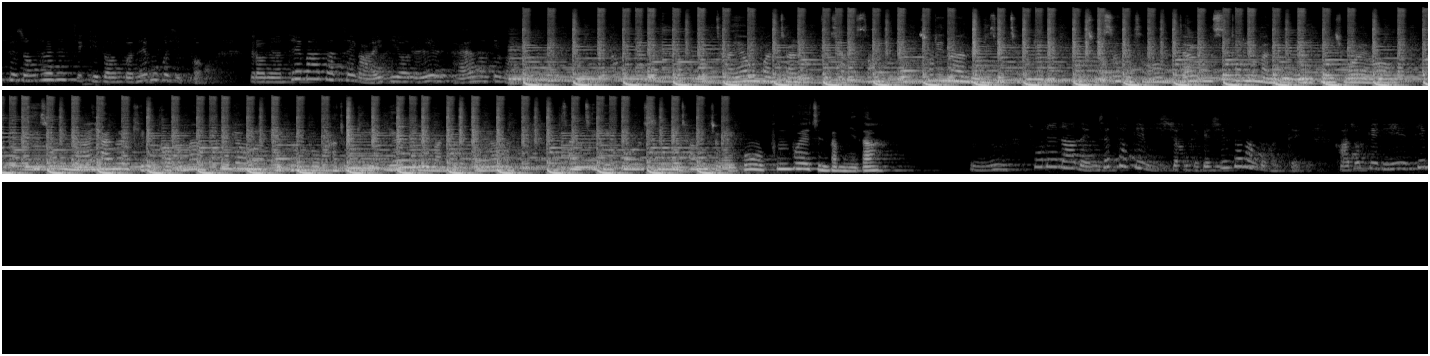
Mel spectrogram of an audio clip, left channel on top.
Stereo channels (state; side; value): silent; right; 61 dB below the other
